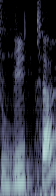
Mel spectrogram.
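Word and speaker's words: Ghita: I also have a bit of a weird name, G-H-I-T-A, that is pronounced Rita, that's me.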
